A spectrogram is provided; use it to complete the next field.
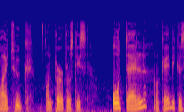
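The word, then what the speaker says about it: hôtel: took on purpose this hotel okay because it starts with Ash but remember that in French we don't pronounce Ash okay so basically the first sound of the word is the vowel O Okay so for the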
